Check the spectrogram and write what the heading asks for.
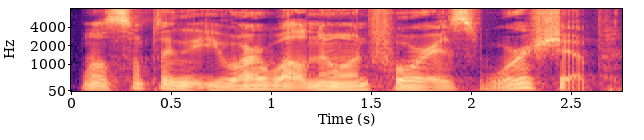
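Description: A man hosting a music talk show, giving scripted introductions and asking interview questions in a measured presenter's manner. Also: fairly low pitch, no echo, studio quality. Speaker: radio show host.

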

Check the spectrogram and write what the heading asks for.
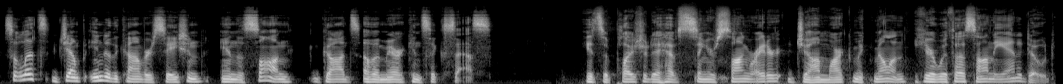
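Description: A man hosting a music talk show, giving scripted introductions and asking interview questions in a measured presenter's manner. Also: mid-range voice, no echo, clean studio sound. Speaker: radio show host.

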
